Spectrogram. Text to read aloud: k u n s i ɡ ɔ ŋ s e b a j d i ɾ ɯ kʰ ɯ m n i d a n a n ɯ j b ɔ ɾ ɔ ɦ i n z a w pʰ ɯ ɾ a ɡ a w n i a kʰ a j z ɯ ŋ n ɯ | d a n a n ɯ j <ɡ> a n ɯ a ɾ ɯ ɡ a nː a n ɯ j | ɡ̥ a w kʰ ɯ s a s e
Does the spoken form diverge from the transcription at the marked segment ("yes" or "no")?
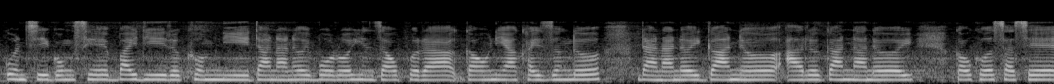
no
